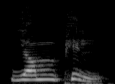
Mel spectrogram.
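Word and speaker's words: 연필: তারপর যেটি আছে সেটি হলো ইয়মফিল। উচ্চারণ হবে ইয়মফিল। কোরিয়ানরা উচ্চারণ করে ইয়মফিল।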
